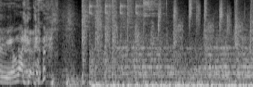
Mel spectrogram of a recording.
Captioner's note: laughs; train horn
